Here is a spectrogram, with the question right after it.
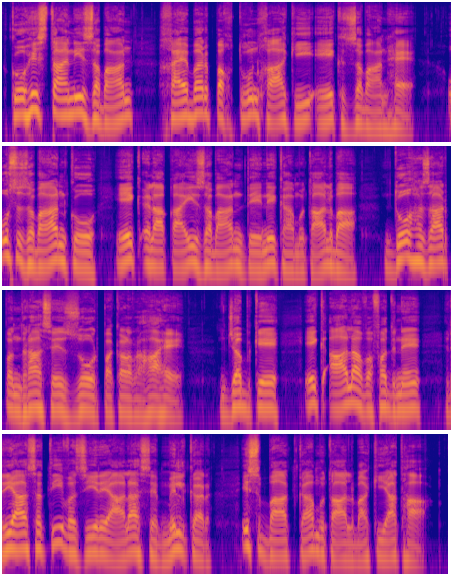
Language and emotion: Urdu, neutral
